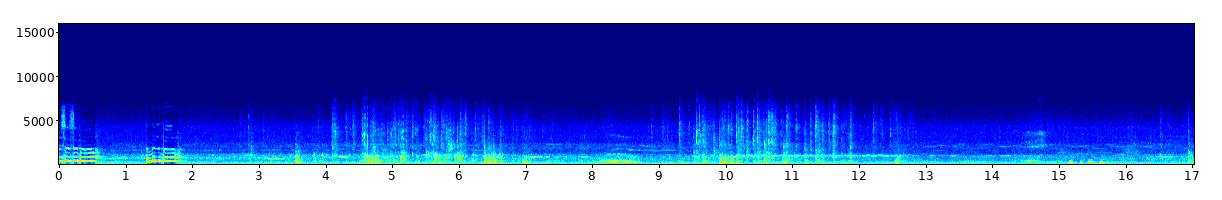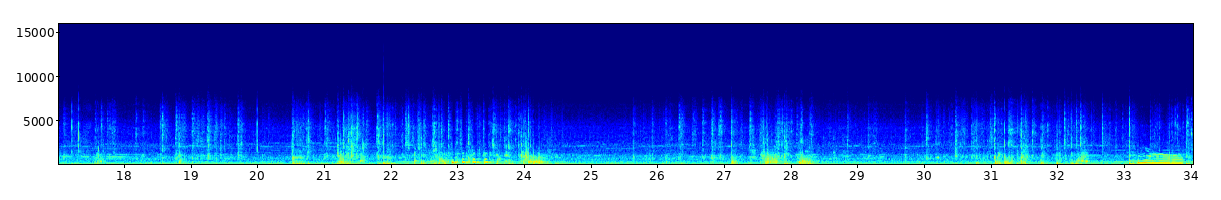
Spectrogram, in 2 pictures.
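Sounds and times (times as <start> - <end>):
steady low hum: 0.0 - 34.0
dog claws clicking on floor: 9.3 - 12.7, 17.2 - 20.0, 25.6 - 34.0.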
